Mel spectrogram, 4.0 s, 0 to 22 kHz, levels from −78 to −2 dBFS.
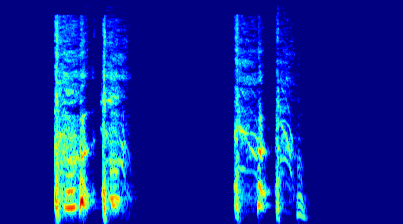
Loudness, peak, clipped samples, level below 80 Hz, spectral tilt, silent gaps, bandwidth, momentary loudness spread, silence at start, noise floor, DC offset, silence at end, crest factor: -21 LUFS; 0 dBFS; under 0.1%; -64 dBFS; -3 dB/octave; 1.43-2.33 s; 17.5 kHz; 18 LU; 0.55 s; under -90 dBFS; under 0.1%; 1 s; 24 dB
